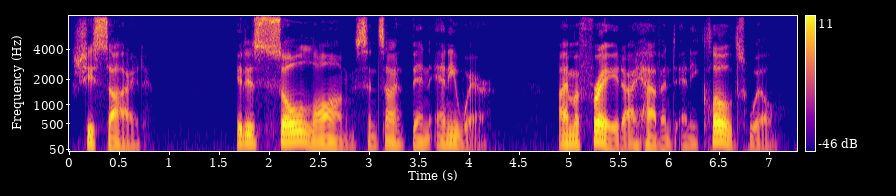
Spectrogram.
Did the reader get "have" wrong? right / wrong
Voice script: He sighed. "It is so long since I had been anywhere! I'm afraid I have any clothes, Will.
wrong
